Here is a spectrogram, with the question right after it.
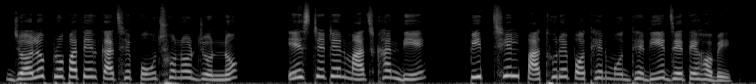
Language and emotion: Bengali, neutral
